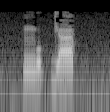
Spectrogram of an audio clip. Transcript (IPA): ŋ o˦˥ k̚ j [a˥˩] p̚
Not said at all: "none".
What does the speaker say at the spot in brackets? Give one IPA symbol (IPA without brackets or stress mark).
a˦˥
